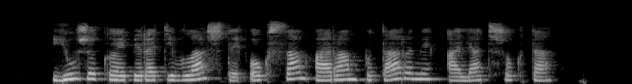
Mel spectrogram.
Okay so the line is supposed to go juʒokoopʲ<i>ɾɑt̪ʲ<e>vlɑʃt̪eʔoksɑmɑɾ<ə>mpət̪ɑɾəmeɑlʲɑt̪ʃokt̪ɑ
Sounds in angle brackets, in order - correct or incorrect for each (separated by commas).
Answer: incorrect, incorrect, incorrect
